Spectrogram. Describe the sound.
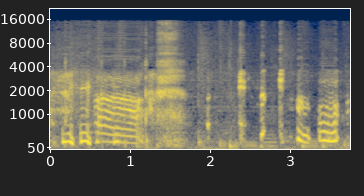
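A woman coughs once, a short breathy burst, surrounded by voiced, laugh-like vocal sounds and brief bits of talk.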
